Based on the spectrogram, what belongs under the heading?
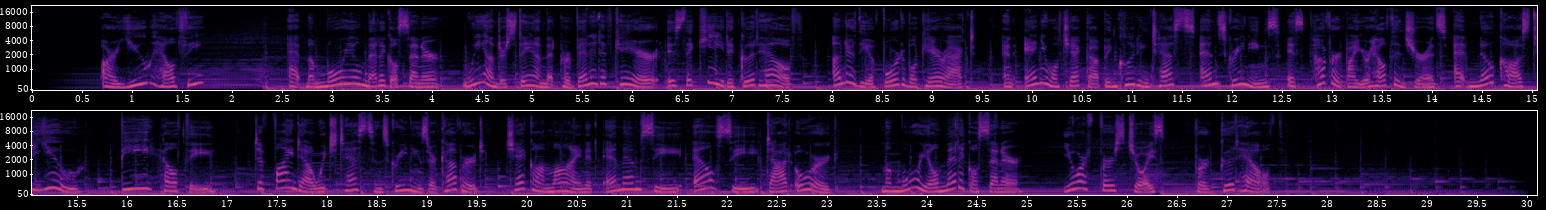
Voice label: Healthcare Spot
